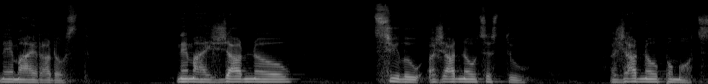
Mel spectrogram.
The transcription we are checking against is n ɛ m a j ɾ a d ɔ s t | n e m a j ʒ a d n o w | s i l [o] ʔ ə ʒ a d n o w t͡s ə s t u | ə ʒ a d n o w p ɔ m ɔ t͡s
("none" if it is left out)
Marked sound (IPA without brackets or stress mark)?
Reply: u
